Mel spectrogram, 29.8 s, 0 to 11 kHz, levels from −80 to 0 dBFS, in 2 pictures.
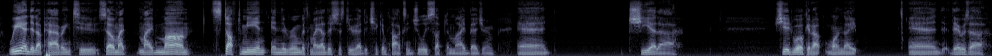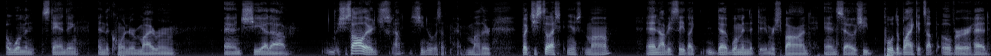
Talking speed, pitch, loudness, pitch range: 185 wpm, 90 Hz, -30 LUFS, 70-100 Hz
